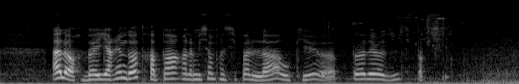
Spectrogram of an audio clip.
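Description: A young woman talks with animation into a nearby microphone.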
